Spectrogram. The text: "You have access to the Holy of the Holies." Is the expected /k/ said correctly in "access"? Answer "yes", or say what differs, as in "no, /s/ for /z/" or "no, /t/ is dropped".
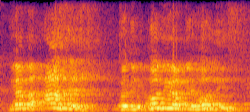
no, /k/ is dropped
